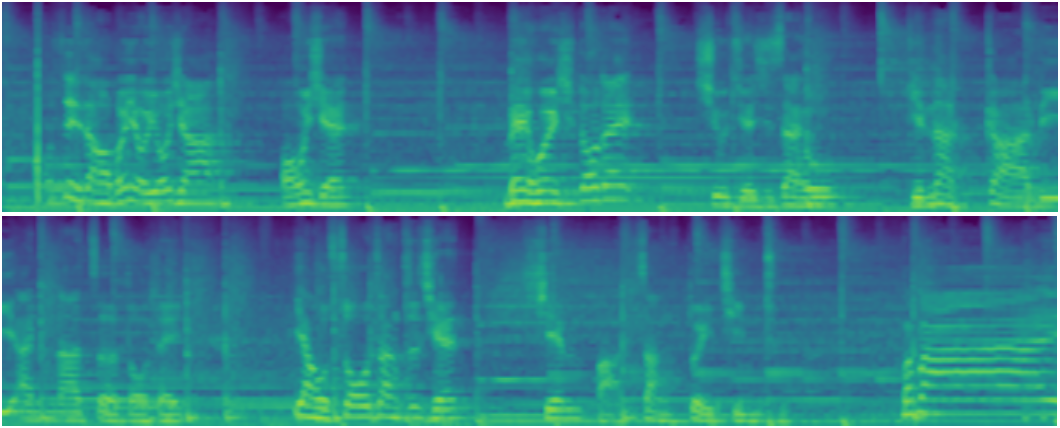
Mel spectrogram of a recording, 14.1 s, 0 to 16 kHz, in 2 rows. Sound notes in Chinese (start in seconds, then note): 3.3 台語; 8.0 台語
